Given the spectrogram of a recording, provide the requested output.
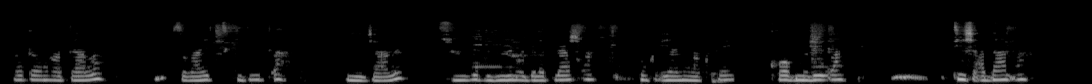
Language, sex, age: Somali, female, 25-35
